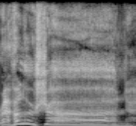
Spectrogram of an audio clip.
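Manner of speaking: very high, rasping, rough orc battle cry. Narrating a figure who holds a long spear high in a sewer: calling out in Orcish. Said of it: "calls out in orcish".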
